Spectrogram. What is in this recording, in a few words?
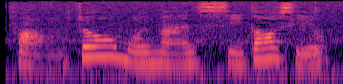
cantonese What is the charge per night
